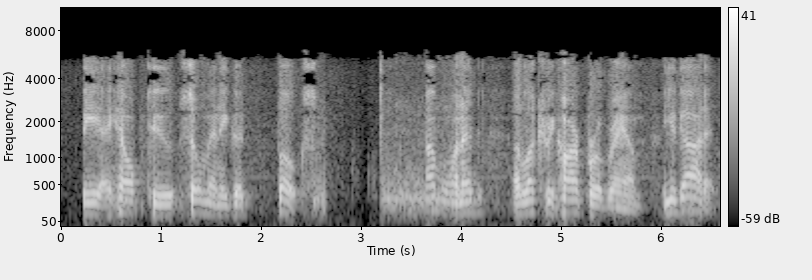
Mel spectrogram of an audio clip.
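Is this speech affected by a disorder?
No.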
